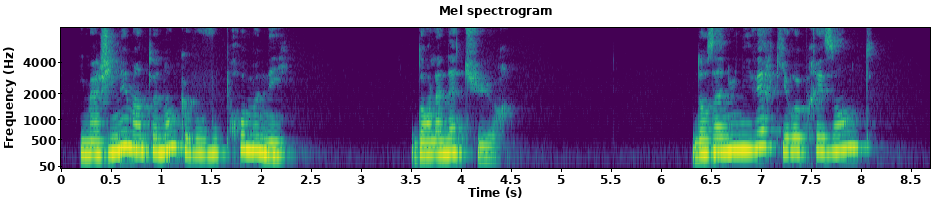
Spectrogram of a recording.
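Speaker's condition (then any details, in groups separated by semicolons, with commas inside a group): No condition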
